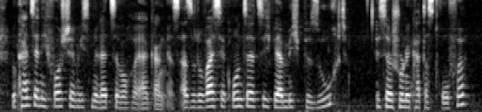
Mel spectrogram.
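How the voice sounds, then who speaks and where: A woman with a fairly low pitch and ordinary pitch variation speaks at a very fast pace. Noticeable background noise runs behind her. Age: young. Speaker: podcast host. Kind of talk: casual chat.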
